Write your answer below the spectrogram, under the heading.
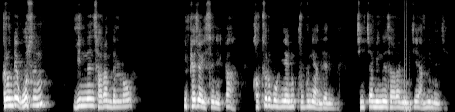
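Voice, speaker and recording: The congregation hears a pastor lay out his message in a measured, explanatory manner, punctuated by rhetorical questions. His voice falls in the mid-range and has a dark tone.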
